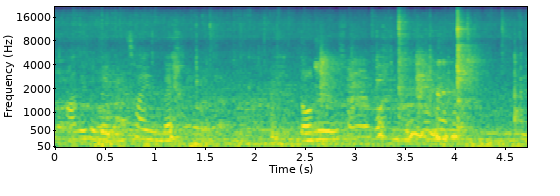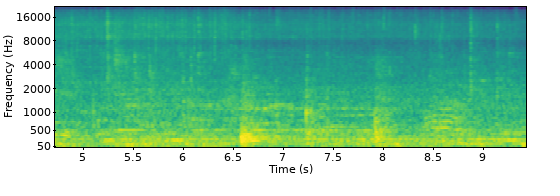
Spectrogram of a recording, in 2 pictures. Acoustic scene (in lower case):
restaurant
